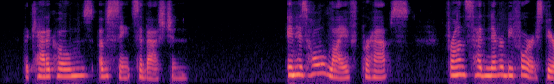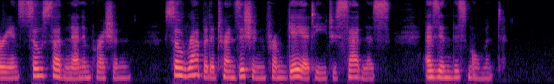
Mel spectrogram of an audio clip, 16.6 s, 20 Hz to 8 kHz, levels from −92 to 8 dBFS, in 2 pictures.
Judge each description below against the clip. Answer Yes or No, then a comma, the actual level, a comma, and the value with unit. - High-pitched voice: Yes, high, 195 Hz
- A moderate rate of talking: No, slow, 110 wpm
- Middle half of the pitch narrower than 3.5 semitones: No, average, 5.1 semitones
